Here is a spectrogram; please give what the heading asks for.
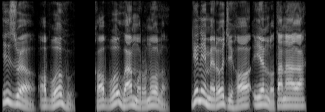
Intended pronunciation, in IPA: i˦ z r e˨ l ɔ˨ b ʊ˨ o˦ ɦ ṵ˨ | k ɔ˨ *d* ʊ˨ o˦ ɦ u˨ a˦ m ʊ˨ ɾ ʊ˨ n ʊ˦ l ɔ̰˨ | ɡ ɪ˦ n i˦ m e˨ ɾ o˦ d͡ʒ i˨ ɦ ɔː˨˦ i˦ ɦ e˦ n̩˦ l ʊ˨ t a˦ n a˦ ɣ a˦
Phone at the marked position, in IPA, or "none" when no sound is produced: b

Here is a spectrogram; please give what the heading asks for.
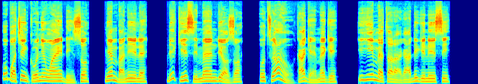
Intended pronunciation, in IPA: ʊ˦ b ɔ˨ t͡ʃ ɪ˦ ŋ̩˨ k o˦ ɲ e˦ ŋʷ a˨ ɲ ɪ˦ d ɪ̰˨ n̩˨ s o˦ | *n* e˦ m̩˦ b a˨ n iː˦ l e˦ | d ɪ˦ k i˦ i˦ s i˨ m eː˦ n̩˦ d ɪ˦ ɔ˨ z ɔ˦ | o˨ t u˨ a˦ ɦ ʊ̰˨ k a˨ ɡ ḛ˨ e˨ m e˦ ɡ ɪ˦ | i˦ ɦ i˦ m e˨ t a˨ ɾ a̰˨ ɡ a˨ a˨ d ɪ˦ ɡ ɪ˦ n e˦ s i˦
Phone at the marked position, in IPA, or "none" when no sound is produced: ɲ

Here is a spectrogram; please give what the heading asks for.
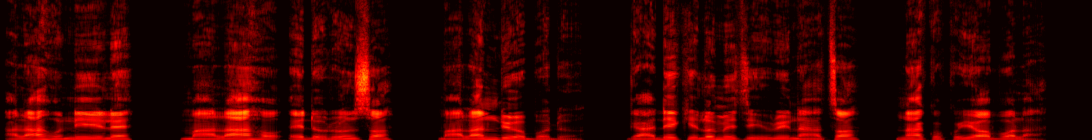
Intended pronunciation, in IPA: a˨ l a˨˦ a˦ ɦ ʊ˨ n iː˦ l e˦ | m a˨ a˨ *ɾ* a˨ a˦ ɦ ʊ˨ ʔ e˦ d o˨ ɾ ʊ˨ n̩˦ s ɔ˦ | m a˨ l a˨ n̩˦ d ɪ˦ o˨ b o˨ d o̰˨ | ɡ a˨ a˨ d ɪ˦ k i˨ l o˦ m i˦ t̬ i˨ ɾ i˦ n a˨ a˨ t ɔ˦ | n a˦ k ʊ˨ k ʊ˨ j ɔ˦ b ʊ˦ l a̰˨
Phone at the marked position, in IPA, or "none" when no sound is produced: l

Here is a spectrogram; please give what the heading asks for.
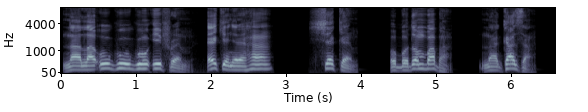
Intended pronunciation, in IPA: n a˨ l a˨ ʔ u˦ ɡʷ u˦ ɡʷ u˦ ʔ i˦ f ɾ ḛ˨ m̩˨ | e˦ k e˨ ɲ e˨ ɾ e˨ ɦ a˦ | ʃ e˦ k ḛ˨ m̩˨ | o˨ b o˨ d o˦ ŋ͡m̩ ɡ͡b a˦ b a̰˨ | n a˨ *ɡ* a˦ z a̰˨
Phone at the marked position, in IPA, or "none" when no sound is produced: ɡ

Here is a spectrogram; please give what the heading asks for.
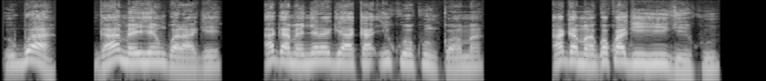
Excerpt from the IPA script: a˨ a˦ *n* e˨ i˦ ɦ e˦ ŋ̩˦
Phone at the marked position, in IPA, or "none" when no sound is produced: m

